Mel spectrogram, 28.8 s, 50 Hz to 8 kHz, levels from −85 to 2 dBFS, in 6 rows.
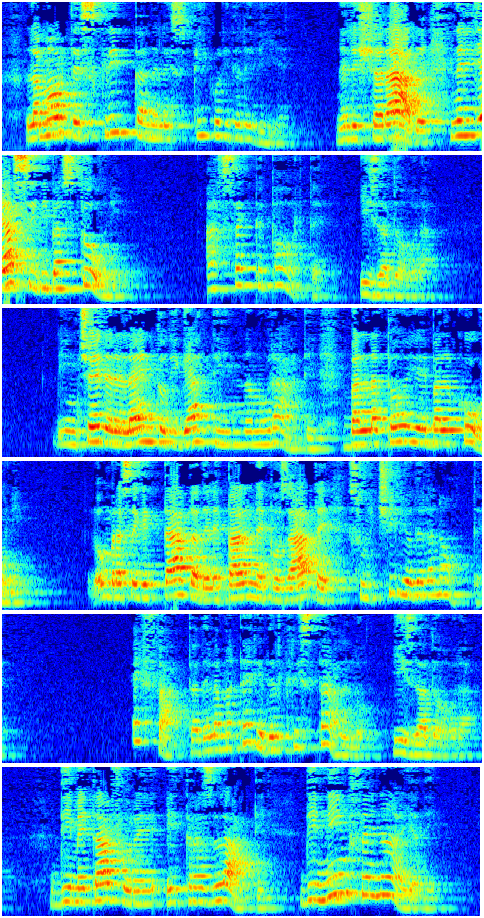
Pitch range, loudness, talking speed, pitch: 195-270 Hz, -16 LUFS, 100 wpm, 235 Hz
